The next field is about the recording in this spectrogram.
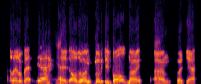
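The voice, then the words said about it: Irish accent. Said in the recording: “Not quite the right accent. ... From Ireland.”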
